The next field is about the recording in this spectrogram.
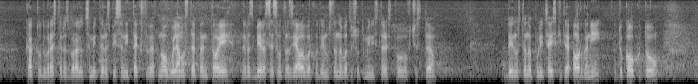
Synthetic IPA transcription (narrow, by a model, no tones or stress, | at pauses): kak̚t̪od̪obɾɛst̪ɛɾəzbɾaliot̪sɐmit̪ɛɾɐspisənit̪ɛkst̪ovɛfmnɔɡʊɡolʲaməst̪ɛpɛnt̪ɔjɾəzbiɾəsɛsɛot̪ɾɐzjavəvəɾxʊd̪ɛjnost̪ənɐvɤt̪ɾɛʃnot̪ominist̪ɛɾst̪vovəft͡ʃɛst̪ə | d̪ɛjnost̪ənɐpolit̪sɛjsk̟it̪ɛʔɔɾɡəni | d̪okɔlˠkʊ̥t̪o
